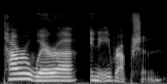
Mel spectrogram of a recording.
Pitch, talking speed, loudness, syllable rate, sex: 190 Hz, 110 wpm, -17 LUFS, 5.2 syllables/s, female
